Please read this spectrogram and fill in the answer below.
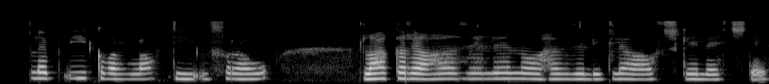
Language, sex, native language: Icelandic, male, Icelandic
